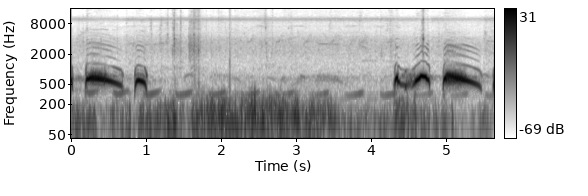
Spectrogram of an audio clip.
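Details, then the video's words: Live decoy spotted dove kept for trapping. Strong hoarse coo phrases open and close the stretch. Each phrase has a drawn-out downward note and a short hooked one. Soft low muttering and pulsing sounds fill the gap between. "เสียงนกเขาใหญ่ ต่อสด"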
